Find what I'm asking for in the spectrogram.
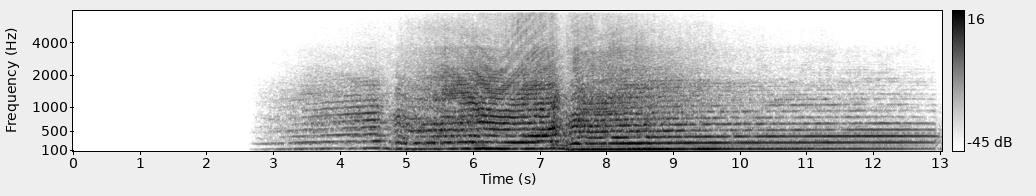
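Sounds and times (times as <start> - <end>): motorcycle engine passing: 2.8 - 13.0.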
